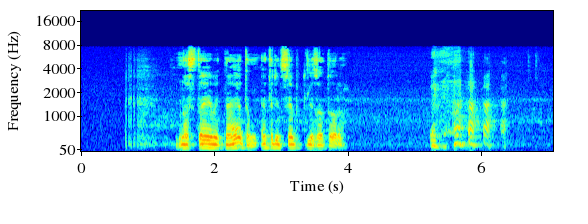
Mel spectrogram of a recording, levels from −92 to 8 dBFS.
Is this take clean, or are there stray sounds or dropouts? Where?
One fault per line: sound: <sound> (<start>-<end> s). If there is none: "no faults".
sound: laugh (5.2-6.4 s)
